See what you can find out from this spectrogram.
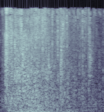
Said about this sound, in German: Plötzlich wird etwas aus der Seite des Hubschraubers herausgeworfen. Es ist eine Palette mit Wasserflaschen, die beim Aufprall überall auf dem Boden platzen.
